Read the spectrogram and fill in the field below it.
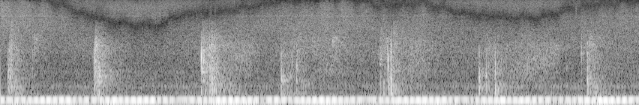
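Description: An old man pulls the door of his shop shut, with a series of sharp knocks and latch clicks spread over a few seconds, against a steady low hum.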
